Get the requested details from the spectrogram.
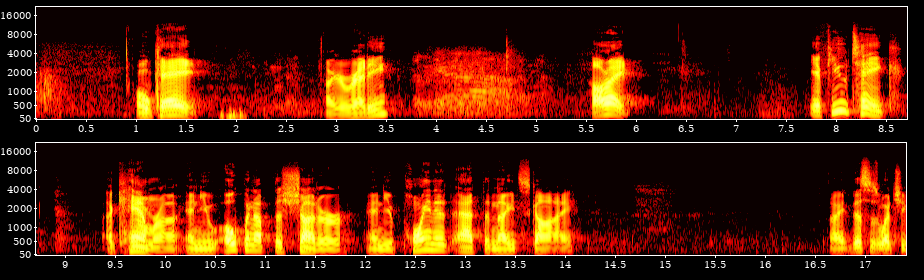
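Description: A man speaks to an audience through a microphone, with pauses.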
